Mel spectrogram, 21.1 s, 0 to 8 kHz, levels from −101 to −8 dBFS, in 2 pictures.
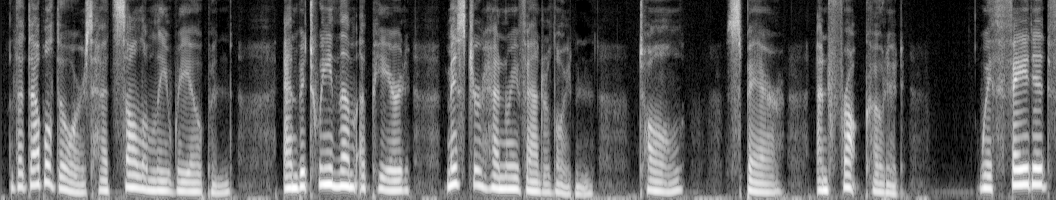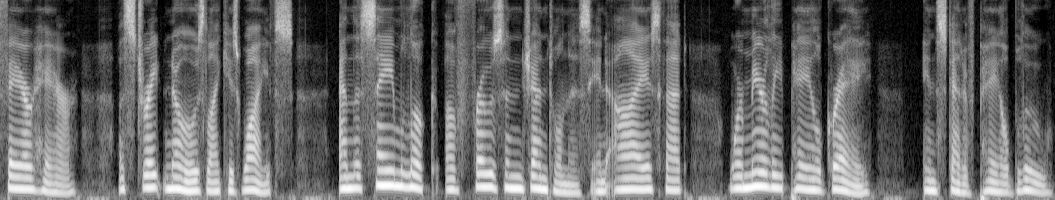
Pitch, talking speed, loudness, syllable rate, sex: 160 Hz, 135 wpm, -17 LUFS, 4.2 syllables/s, female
